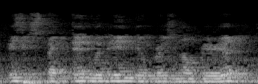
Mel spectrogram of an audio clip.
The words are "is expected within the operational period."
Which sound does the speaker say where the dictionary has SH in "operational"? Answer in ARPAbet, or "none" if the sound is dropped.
S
